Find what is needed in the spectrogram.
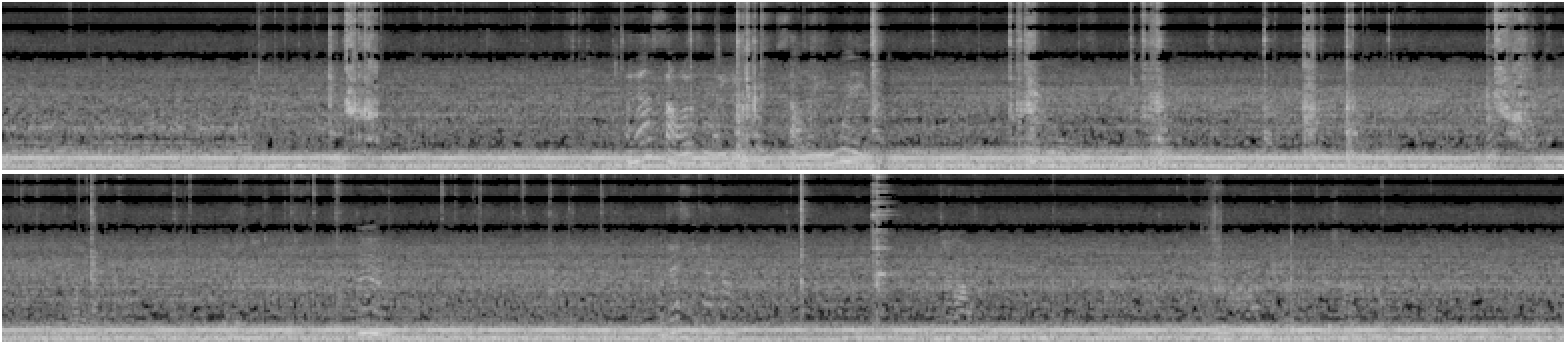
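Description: A metal spatula and spoon clinking and scraping against a honeycomb-patterned wok as braised chicken pieces are stirred, in scattered sharp knocks. Underneath is a steady low hum.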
